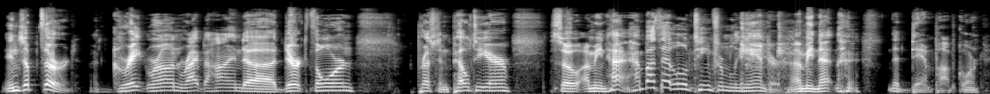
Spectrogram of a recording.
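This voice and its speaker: A man hosting a casual sports talk show, loose and rambling, laughing as he talks. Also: medium pitch. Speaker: podcast host.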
